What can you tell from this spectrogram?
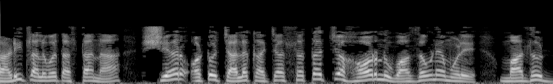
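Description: From start to finish the speech has a hard ceiling near 5.9 kHz and a heavily damaged, watery texture, which points to MP3 compression, likely at a very low bitrate around 24 kbps. Starved of bits, the encoder drops the treble and lets weak frequency lines flicker on and off between frames, so sibilants turn chirpy and metallic and consonant attacks smear. A simple low-pass filter would dull the top without that swirling, frame-by-frame instability.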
